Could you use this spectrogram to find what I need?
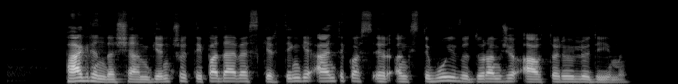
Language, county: Lithuanian, Šiauliai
